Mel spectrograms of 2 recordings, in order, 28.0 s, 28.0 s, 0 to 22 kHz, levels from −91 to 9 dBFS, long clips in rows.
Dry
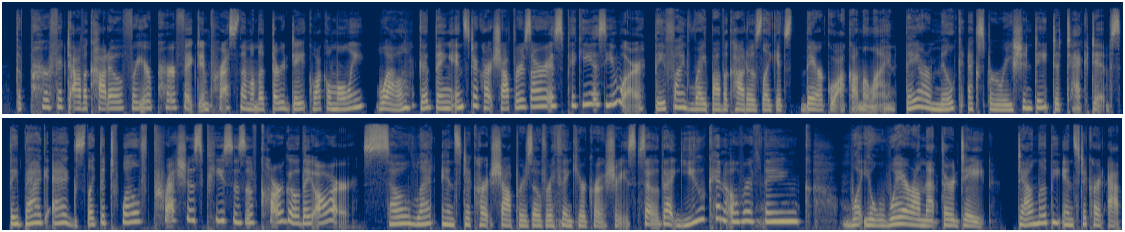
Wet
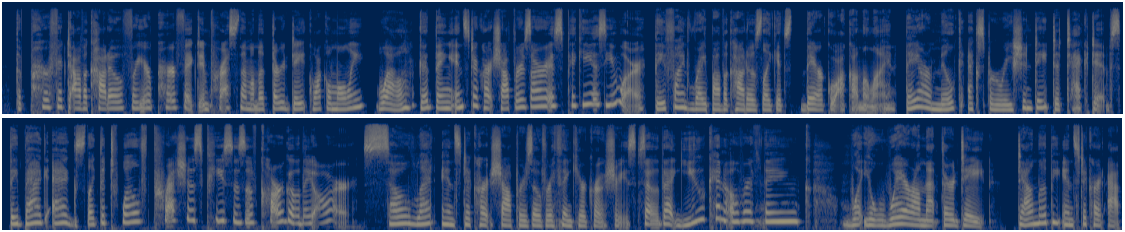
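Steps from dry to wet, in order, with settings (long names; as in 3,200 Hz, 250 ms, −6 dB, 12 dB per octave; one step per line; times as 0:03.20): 0:17.66–0:18.23: compressor whose output falls as the input rises −32 dBFS, ratio −1
level −8 dB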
